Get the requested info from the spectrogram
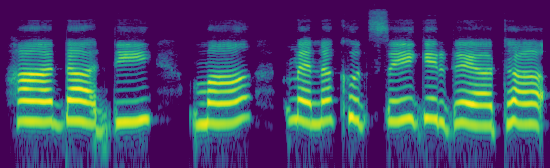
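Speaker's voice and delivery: put-on high, slow child voice; small boy owning up; little boy. Grandson telling grandma he fell himself, high child voice.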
